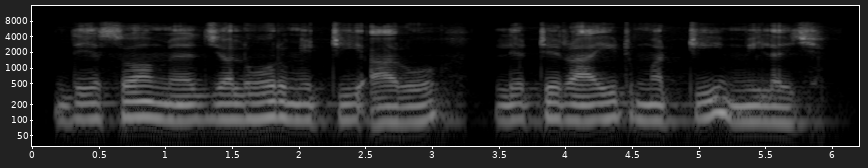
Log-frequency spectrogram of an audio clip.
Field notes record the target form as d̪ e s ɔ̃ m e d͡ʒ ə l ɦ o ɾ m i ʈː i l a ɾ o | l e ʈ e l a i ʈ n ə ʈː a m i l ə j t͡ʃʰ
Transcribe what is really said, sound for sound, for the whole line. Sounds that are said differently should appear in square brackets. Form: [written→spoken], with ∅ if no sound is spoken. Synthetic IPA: d̪ e s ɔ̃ m e d͡ʒ ə l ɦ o ɾ m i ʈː i [l→∅] a ɾ o | l e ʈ e [l→ɾ] a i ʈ [n→m] ə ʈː [a→i] m i l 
